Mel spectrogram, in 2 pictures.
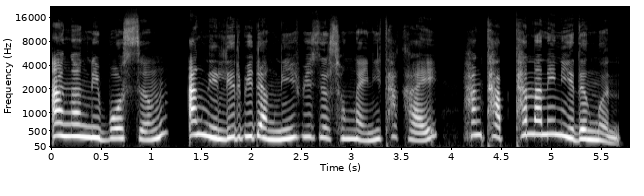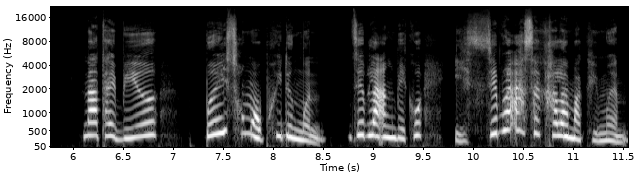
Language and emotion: Bodo, surprised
